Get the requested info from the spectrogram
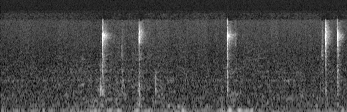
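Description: A handful of faint, sharp computer mouse clicks, spaced irregularly, two of them close together near the end, against near silence.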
